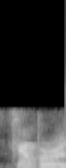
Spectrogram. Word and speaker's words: Quimper: Kemper is spelled Camper, Q-U-I-M-P-E-R in French, but K-E-M-P-E-R in Breton.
